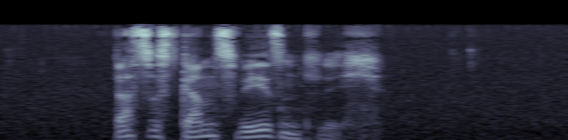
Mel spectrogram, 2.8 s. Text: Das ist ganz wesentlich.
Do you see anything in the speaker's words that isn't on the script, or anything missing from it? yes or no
no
